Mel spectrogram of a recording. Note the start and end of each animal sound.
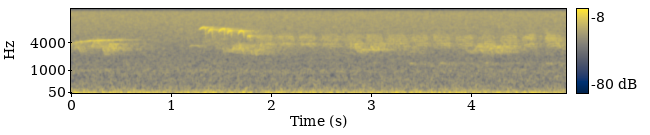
[0.00, 0.73] Eastern Wood-Pewee (Contopus virens)
[0.00, 4.95] Red-eyed Vireo (Vireo olivaceus)
[1.25, 4.95] Black-capped Chickadee (Poecile atricapillus)

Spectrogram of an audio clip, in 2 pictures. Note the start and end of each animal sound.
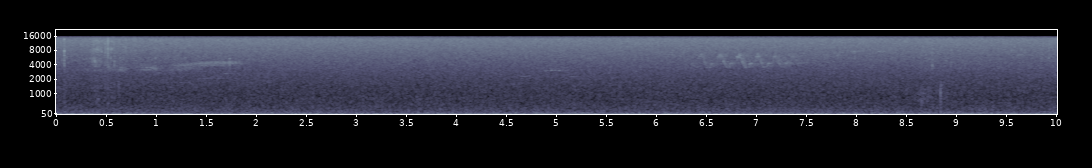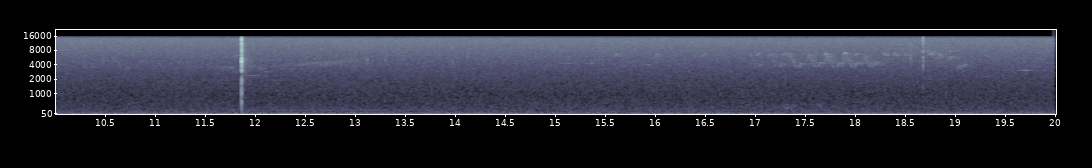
[0.43, 2.12] Black-throated Blue Warbler (Setophaga caerulescens)
[6.33, 7.54] Nashville Warbler (Leiothlypis ruficapilla)
[11.54, 13.31] Black-throated Blue Warbler (Setophaga caerulescens)
[16.83, 18.33] Nashville Warbler (Leiothlypis ruficapilla)
[18.32, 19.25] Black-capped Chickadee (Poecile atricapillus)

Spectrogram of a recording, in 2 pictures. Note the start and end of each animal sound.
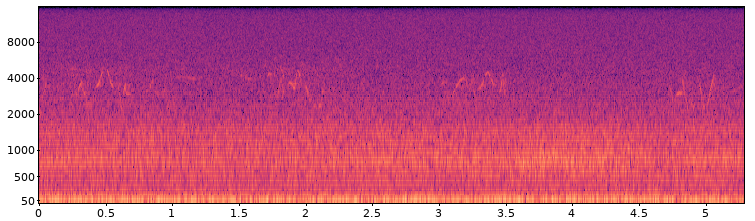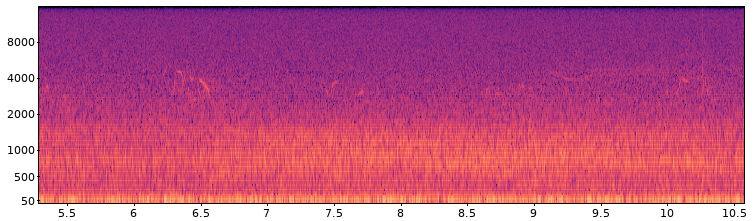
[0.00, 10.58] Red-eyed Vireo (Vireo olivaceus)

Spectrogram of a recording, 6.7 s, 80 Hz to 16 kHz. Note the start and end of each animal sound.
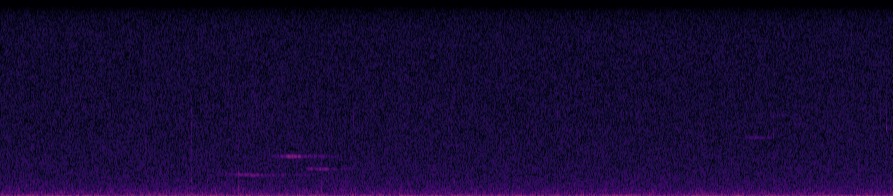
[1.52, 2.66] Hermit Thrush (Catharus guttatus)

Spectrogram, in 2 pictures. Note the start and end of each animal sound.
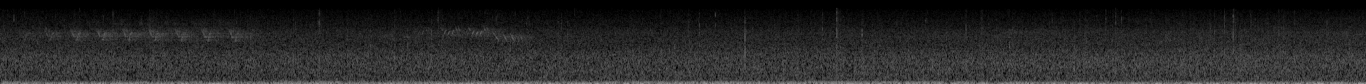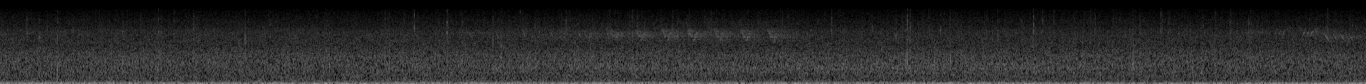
[0.03, 2.78] Ovenbird (Seiurus aurocapilla)
[4.04, 5.38] Mourning Warbler (Geothlypis philadelphia)
[19.03, 21.78] Ovenbird (Seiurus aurocapilla)
[25.92, 27.33] Mourning Warbler (Geothlypis philadelphia)

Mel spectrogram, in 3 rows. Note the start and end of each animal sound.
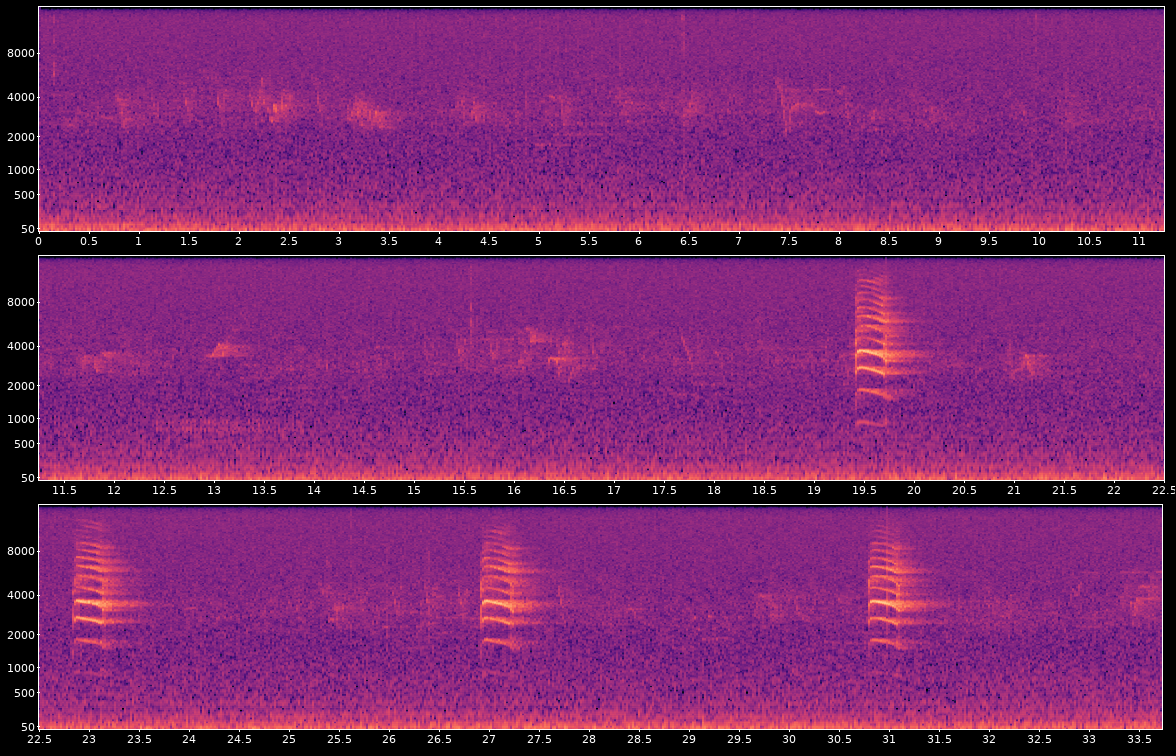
[0.00, 8.04] Red-eyed Vireo (Vireo olivaceus)
[0.71, 2.92] Ovenbird (Seiurus aurocapilla)
[9.88, 33.74] Red-eyed Vireo (Vireo olivaceus)
[14.72, 17.02] Ovenbird (Seiurus aurocapilla)
[19.22, 19.99] Blue Jay (Cyanocitta cristata)
[21.79, 23.58] Blue Jay (Cyanocitta cristata)
[24.74, 27.79] Ovenbird (Seiurus aurocapilla)
[26.60, 31.97] Blue Jay (Cyanocitta cristata)
[33.11, 33.74] Black-throated Green Warbler (Setophaga virens)

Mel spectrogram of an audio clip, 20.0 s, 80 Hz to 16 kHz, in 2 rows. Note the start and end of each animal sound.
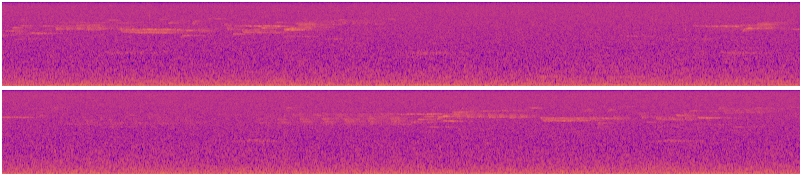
[0.00, 4.51] Winter Wren (Troglodytes hiemalis)
[2.81, 4.00] Black-throated Green Warbler (Setophaga virens)
[5.03, 5.61] Blue Jay (Cyanocitta cristata)
[8.62, 10.42] Black-throated Green Warbler (Setophaga virens)
[10.66, 12.30] Ovenbird (Seiurus aurocapilla)
[12.77, 13.51] Blue Jay (Cyanocitta cristata)
[13.24, 15.38] Ovenbird (Seiurus aurocapilla)
[14.69, 15.89] Black-throated Green Warbler (Setophaga virens)
[14.97, 19.95] Winter Wren (Troglodytes hiemalis)

